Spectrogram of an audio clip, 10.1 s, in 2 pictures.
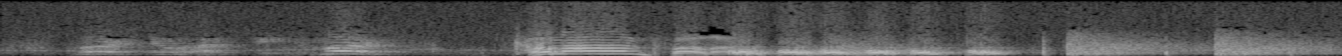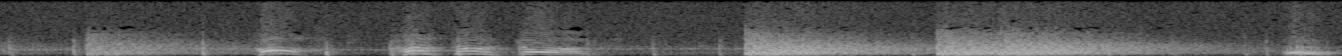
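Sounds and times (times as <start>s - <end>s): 
speech: 2.5s - 3.4s
gunshots: 2.8s - 6.8s, 7.8s - 10.0s.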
